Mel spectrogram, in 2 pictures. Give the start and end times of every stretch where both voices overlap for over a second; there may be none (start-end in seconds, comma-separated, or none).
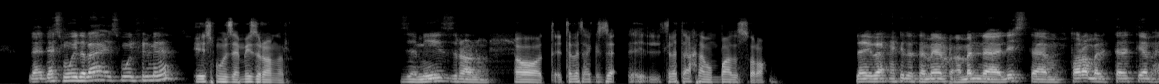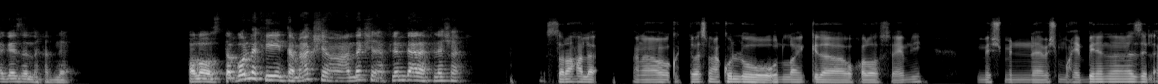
none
